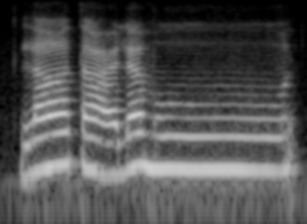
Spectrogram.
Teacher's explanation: لا تعلمون، لا میں الف مدہ ہے، 2 کاؤنٹ کریں گے، مون میں مد عارض وقفی کریں گے، یہاں پہ 6 کاؤنٹ کرنا ہے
